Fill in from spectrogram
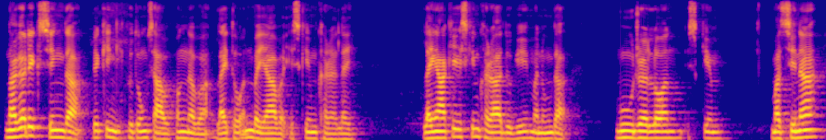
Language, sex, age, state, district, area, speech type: Manipuri, male, 30-45, Manipur, Kakching, rural, spontaneous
